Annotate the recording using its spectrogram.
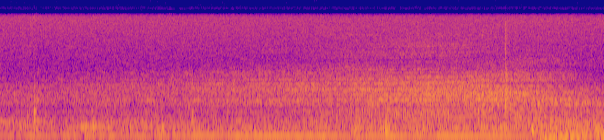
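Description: Police car cabin noise heard from the back seat: a steady low vehicle rumble with a rising hiss that builds over several seconds, and a deeper shift in the rumble near the end.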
